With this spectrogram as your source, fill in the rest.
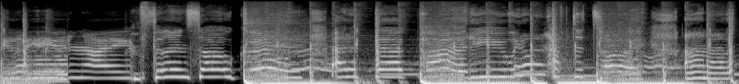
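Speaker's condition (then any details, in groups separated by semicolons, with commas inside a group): No condition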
